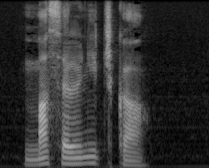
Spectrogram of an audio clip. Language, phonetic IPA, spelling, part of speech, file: Polish, [ˌmasɛlʲˈɲit͡ʃka], maselniczka, noun, Pl-maselniczka.ogg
